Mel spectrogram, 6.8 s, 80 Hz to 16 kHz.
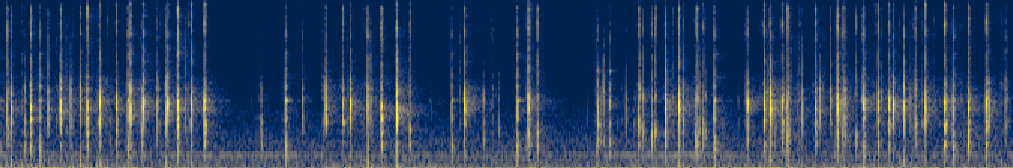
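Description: A Cyberboard mechanical keyboard with plastic keycaps and a dark case is typed on continuously with the fingertips of both hands. It produces rapid, dense bursts of sharp, bright clicks, with brief lulls near 1.5 and 3.7 seconds. A faint low steady hum runs underneath.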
